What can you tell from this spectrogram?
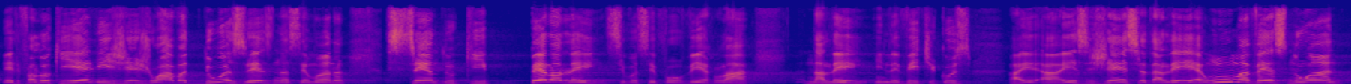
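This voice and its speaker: A man's voice: sits high, animated, a little slow, long reverb tail. A man preaching a sermon as a pastor, speaking earnestly to the congregation with frequent tag questions. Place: church.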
